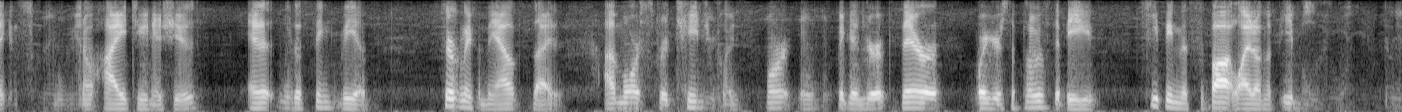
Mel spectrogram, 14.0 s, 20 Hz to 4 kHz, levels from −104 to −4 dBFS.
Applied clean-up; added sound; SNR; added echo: neural separator model SepFormer WHAM!.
